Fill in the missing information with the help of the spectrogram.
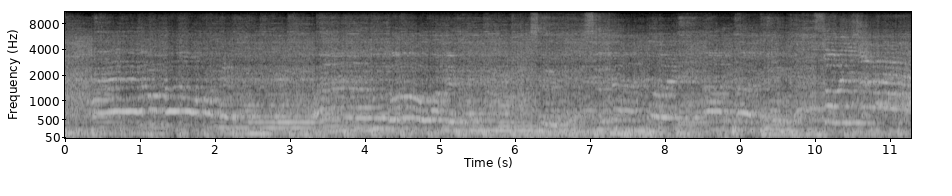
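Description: Live rock-pop music in an arena: a sung melody with long held notes over an amplified band, with the big room's echo.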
